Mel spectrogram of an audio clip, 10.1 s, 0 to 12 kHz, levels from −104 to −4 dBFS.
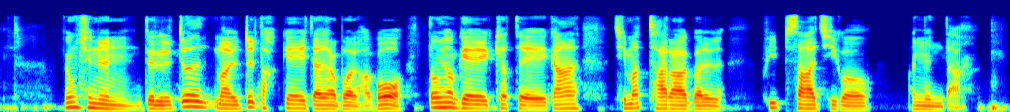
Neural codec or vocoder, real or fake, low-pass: codec, 16 kHz, 4 kbps, X-Codec, HuBERT features, trained on balanced general audio; fake; 7.2 kHz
